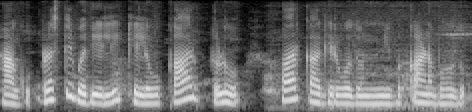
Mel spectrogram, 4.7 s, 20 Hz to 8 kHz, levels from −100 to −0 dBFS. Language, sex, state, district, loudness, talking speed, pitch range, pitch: Kannada, female, Karnataka, Bangalore, -18 LUFS, 125 wpm, 175-235 Hz, 190 Hz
